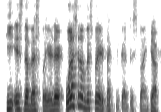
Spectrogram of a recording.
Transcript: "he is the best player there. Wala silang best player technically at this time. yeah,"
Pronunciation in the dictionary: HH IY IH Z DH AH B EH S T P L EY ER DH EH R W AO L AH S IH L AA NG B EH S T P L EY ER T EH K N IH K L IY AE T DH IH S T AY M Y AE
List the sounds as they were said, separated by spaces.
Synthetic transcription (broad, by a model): HH IY IH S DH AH B EH S T P L EY ER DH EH R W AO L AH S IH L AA B EH S T P L EY ER T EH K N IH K IY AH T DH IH S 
